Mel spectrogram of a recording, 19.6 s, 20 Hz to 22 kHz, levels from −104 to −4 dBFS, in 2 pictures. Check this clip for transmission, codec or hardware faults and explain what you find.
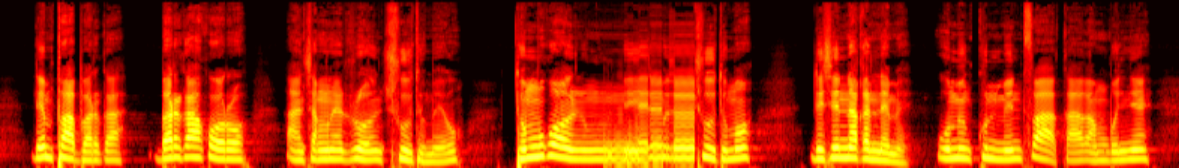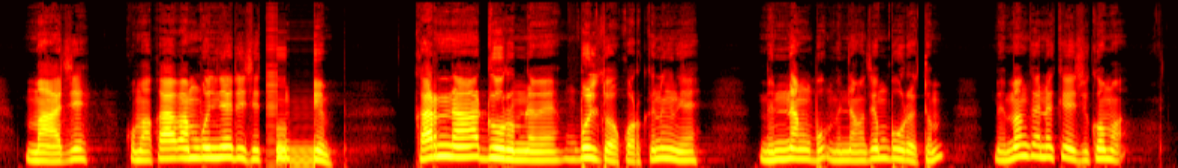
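One fault appears twice: robotic sound from repeated short buffers, at 5.04–5.81 s and 12.06–12.45 s. Speech becomes a metallic 66.8 Hz buzz, likely from a 15 ms buffer being replayed.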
